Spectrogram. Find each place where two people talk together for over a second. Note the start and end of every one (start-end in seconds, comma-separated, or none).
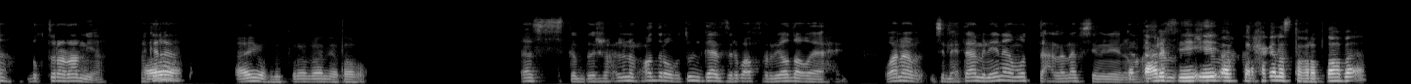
11.3-12.6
